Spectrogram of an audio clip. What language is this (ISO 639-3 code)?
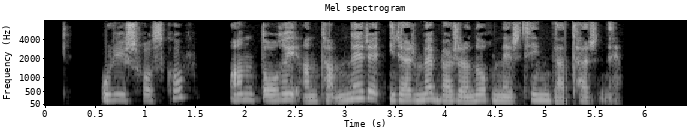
hye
